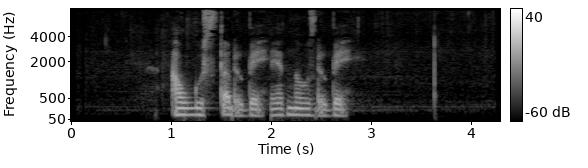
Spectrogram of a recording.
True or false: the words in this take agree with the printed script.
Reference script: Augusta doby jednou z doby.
true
